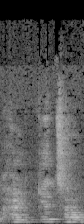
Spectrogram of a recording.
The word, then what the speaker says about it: 할게: 보통 이제 발음상으로는 지금 할 깨처럼 들리잖아요. 근데 표기할 때는 지금 깨가 아니라 개가 맞습니다.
